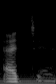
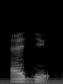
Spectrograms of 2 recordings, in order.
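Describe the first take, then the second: First: The final consonant leaks out like a 'ch' sound. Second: The final consonant is a full voiced 'j' sound. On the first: The speaker calls it wrong. "jangan aj" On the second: The speaker calls it right. "tapi aj"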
